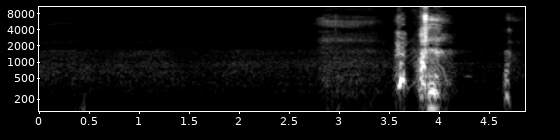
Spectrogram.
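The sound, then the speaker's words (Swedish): A single loud sneeze bursts out after a quiet stretch with a soft breathy intake, followed by a short sharp sniff or catch of breath at the end. “Jag nyser och gäspar och borta allt här.”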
